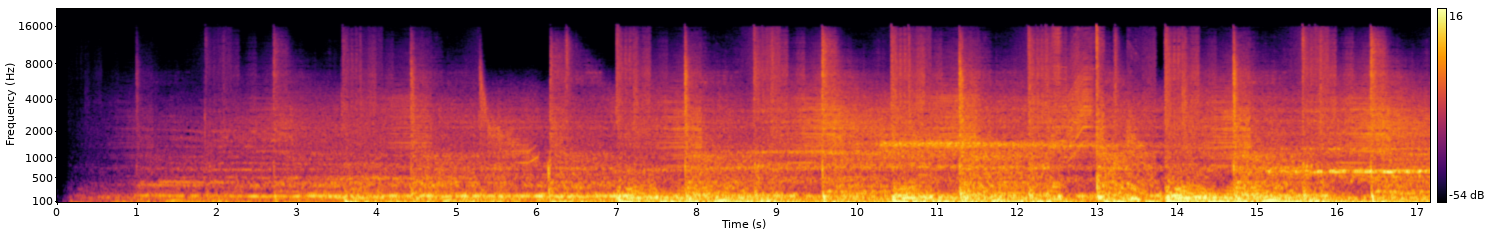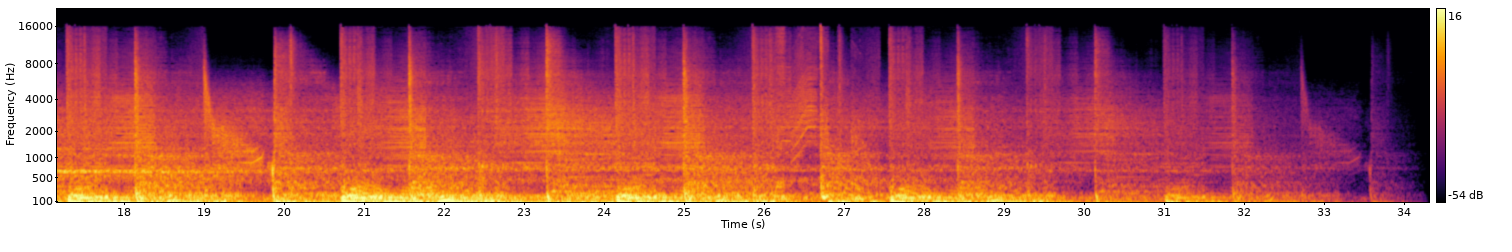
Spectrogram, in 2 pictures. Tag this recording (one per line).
Action
Horror
Scary
Scream
Sub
